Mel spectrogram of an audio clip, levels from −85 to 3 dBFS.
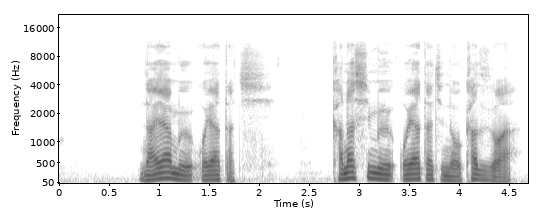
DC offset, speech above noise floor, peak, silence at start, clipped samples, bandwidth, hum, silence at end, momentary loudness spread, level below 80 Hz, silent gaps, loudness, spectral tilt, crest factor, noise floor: under 0.1%; 40 dB; -16 dBFS; 0.8 s; under 0.1%; 12 kHz; none; 0.15 s; 16 LU; -60 dBFS; none; -32 LUFS; -7 dB/octave; 18 dB; -72 dBFS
